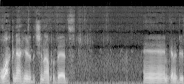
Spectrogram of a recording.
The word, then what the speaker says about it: chinampa: to the chinampa beds make sure I say it correctly this video chinampa chinampa Champa got to get it in my head not chimpan chinampa beds we're walking out here to the chinampa beds and going to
